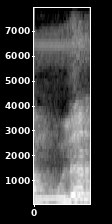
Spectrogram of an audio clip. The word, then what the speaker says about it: Mulder: आता ह्याचं जे प्रोटीन हे जे नाव आहे ते मुल्लर नावाच्या सायंटिस्टनी, म्हणजे मुलर म्हणतात त्याला, MULDER असं त्याचं स्पेलिंग आहे. फक्त डी हा सॉफ्ट आहे.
